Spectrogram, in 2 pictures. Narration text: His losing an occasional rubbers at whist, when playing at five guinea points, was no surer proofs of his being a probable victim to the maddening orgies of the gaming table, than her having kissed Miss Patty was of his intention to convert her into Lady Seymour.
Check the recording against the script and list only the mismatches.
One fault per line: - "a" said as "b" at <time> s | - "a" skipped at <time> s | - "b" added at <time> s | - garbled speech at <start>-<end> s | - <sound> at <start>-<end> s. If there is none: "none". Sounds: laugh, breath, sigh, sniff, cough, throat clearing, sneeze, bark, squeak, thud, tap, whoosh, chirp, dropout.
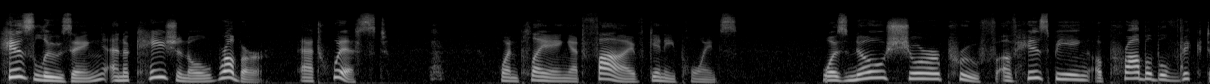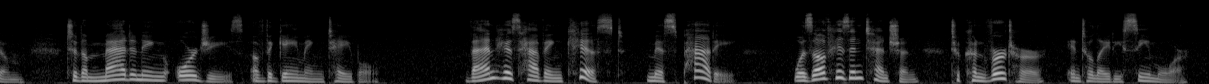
- "rubbers" said as "rubber" at 2.1 s
- sniff at 4.3-4.6 s
- "proofs" said as "proof" at 9.4 s
- "her" said as "his" at 17.1 s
